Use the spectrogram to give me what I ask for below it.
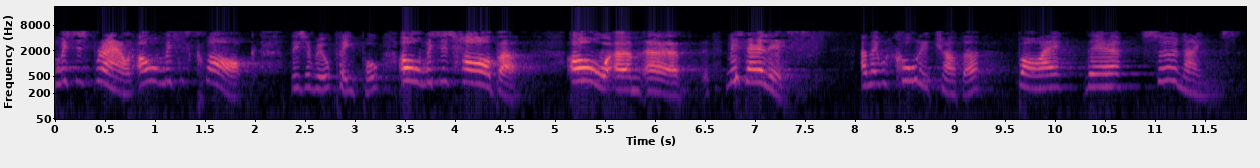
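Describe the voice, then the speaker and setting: A woman giving a gentle storytelling sermon. She tells simple stories and grows soft and slow at the tender moments. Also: sits high. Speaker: preacher. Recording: dull sound with long hall reverb.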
